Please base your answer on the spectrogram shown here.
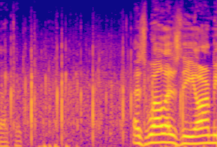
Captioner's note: applause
